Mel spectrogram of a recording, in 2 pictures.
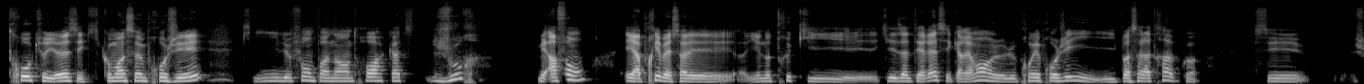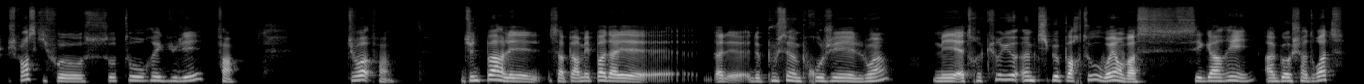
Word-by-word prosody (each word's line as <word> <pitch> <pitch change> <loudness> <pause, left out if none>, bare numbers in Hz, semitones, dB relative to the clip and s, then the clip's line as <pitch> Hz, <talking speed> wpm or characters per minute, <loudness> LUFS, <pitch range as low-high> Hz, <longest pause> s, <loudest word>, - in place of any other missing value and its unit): trop 190 0 +6
curieuses 165 -3 +5
et 130 - +1
qui 125 -2 -17
commencent 165 +1 +3
un 165 -1 +4
projet, 160 +4 +4 0.3
qui 155 +3 -8
le 160 -1 0
font 180 +3 -1
pendant 155 -2 +1
3-4 170 +1 0 0.2
jours, 175 - -2 0.6
mais - - +3
à - - +8
fond 225 0 +2 0.4
et 155 - +8
après, 140 +9 +6
bah, 150 -5 +6
ça 145 0 +3
les 135 -1 0
il - - -11
y - - -4
a 140 - -4
un - - -4
autre 145 -1 -4
truc 175 +2 -5
qui 130 - -5
qui 160 - -8
les 150 - +2
intéresse 155 +5 +2
et 145 - -4
carrément, 165 +7 +2
heu, 140 -2 -1
le 140 -1 -4
1er 160 +2 0
projet 155 +4 +1
il 130 - -4
il 125 - -8
passe 145 0 +1
à 155 - +1
la 145 - +3
trappe, 170 0 -2
quoi. 135 -5 -9 0.5
C'est 140 -1 -7 0.4
j - - -15
je - - -12
pense 230 +4 -2
qu'il 155 - -12
faut 145 -3 -3
s'autoréguler, 170 - -5
enfin. - - -3 1.1
Tu - - -7
vois? - - +3
Enfin, - - -10 0.6
d'une 185 +1 -3
part 215 -2 +6
les 140 -6 -1
ça 160 -3 -3
permet 160 +2 -1
pas 185 +3 +2
d'aller 175 - +2 0.4
d'alle 415 +3 -4
de 150 - -4
pousser 175 +5 -5
un 165 - 0
projet 155 -1 -2
loin, 165 - -3 0.4
mais 150 0 0
être 165 - +2
curieux 220 +4 -3
un 190 0 0
petit 185 0 -5
peu 190 -1 +1
partout, 190 +4 -2
ouais, 175 +4 +4
on 170 - +3
va 135 -2 +5
s 130 - -7 0.2
s'égarer 165 +2 0
à 150 0 -1
gauche 160 0 -1
à 155 - -1
droite, 205 +7 -2
160 Hz, 185 wpm, -23 LUFS, 145-180 Hz, 1.1 s, à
